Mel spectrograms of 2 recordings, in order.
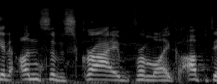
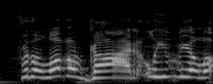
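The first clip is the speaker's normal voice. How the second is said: high, loud, play-acted fed-up desperate pleading; 6 semitones higher, 5 dB louder than usual. Telling others about a spam roofer who keeps texting: retelling a pleading reply. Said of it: "I'm usually just sending him like a pleading".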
